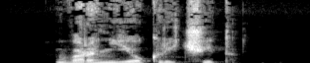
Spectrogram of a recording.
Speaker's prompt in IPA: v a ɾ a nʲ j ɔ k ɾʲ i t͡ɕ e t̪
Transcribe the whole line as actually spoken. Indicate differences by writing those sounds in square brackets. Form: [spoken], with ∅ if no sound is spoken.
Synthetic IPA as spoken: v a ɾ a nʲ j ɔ k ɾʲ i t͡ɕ [i] t̪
